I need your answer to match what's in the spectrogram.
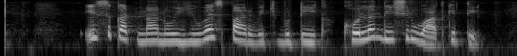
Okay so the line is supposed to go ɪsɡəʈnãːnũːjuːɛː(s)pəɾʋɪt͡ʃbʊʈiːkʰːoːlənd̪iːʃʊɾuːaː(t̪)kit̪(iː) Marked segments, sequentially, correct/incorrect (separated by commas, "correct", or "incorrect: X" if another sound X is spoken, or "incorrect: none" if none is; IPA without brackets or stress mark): correct, correct, correct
